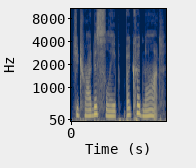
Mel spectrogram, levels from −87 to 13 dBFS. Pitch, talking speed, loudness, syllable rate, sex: 180 Hz, 220 wpm, -18 LUFS, 4.0 syllables/s, female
